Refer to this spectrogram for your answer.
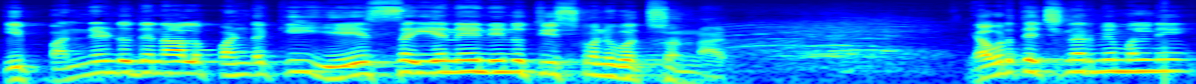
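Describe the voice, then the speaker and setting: A man with a high-set voice preaches a revival sermon from the stage of a church hall. He chants the same phrases again and again, with each one landing harder, and keeps urging the congregation to repeat after him and answer louder. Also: expressive, brisk. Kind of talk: revival sermon with call-and-response.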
